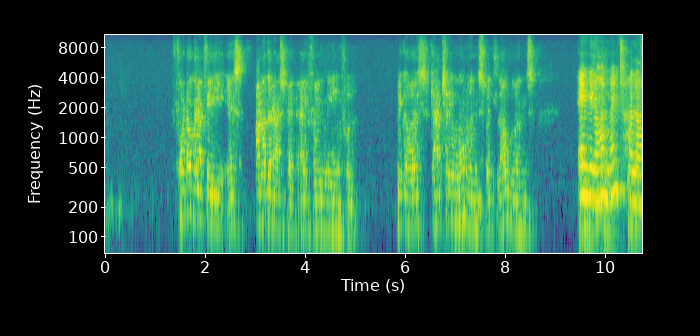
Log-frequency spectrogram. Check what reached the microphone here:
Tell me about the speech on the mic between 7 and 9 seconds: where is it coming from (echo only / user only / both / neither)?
echo only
